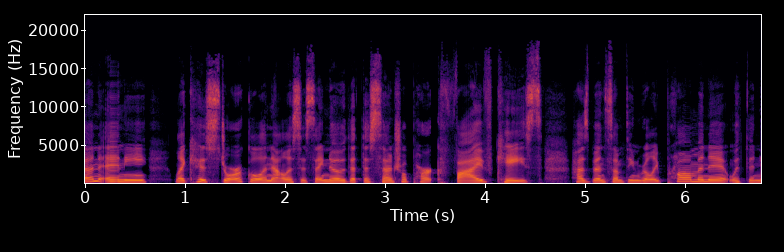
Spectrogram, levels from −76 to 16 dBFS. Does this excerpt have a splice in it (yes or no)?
no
